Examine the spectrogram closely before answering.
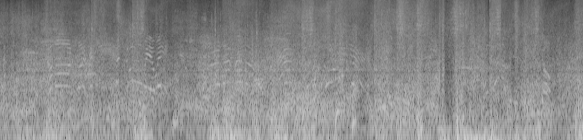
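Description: Snarling creatures growl and shriek in a brawl.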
